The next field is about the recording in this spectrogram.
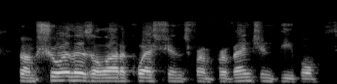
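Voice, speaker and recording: A man's fairly high pitch with fairly even intonation and an East Coast US accent. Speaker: prevention specialist. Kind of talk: webinar presentation.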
